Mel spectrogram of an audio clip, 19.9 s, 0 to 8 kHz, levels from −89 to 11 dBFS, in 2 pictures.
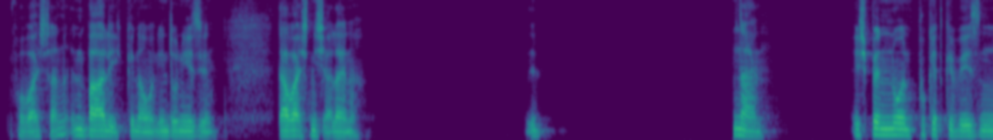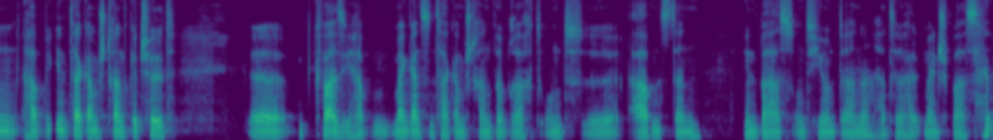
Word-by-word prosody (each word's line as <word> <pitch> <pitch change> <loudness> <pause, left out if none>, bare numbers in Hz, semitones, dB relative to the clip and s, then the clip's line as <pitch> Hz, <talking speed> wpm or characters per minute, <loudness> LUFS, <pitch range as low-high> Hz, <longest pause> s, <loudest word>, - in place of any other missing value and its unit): wo 100 - -6
war 100 +1 +2
ich 105 - -4
dann? 105 +6 -3
In 120 -3 -1
Bali, 110 -4 +6
genau, 95 -4 +1
in - - -4
Indonesien. 105 -1 0 0.6
Da 110 0 +7
war 115 - +8
ich 110 0 -1
nicht 115 -1 +1
alleine. 100 -1 -1 1.6
Äh 110 +3 -6 2.0
Nein. 105 -6 +2 0.9
Ich 120 -1 +1
bin 130 -2 +7
nur 125 0 +8
in 120 -1 +1
Phuket - - -2
gewesen, 110 -2 0
habe 110 +2 -2
jeden 115 -2 -1
Tag 110 -2 +4
am 105 0 +3
Strand 110 +1 0
gechillt, 110 0 +1 0.7
äh 100 -2 +2 0.3
quasi 105 -3 +3
habe - - -4
meinen 105 -1 -2
ganzen 105 0 0
Tag 100 0 -4
am 105 0 -2
Strand 105 0 -3
verbracht 110 -1 -5
und, 100 0 -7
äh, - - -4
abends 105 0 0
dann 100 +1 -4 0.4
in 100 -1 -4
Bars 100 -1 0
und 95 0 -7
hier 100 0 -3
und 95 - -5
da, - - -2
ne, - - -5
hatte - - -6
halt - - -7
meinen 100 -1 -3
Spaß. - - -1
105 Hz, 155 wpm, -31 LUFS, 100-110 Hz, 2.0 s, war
